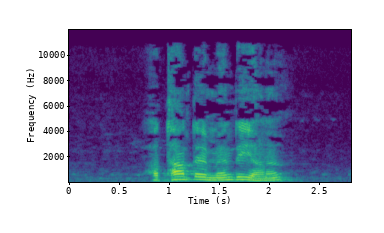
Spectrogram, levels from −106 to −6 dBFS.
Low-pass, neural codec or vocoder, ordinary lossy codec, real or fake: 10.8 kHz; vocoder, 44.1 kHz, 128 mel bands every 256 samples, BigVGAN v2; MP3, 64 kbps; fake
